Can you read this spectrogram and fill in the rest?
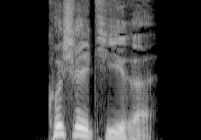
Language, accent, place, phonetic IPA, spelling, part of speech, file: German, Germany, Berlin, [ˈkʊʃl̩ˌtiːʁə], Kuscheltiere, noun, De-Kuscheltiere.ogg
- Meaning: nominative/accusative/genitive plural of Kuscheltier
